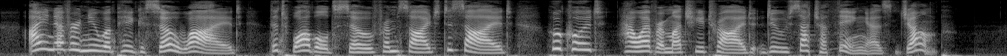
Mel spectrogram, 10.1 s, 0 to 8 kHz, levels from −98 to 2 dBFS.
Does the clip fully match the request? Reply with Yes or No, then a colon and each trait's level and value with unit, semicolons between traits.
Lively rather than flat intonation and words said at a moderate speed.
Yes: wide, 6.4 semitones; average, 155 wpm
